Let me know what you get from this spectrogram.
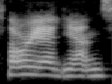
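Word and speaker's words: L'Oréalians: I think y'all refer to them as L'Orealians. Did I say that right? – Yeah, we do say that. L'Orealians, yes.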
